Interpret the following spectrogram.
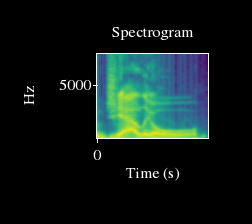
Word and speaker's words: Giallo: Yeah, that's how you say Giallo it. Giallo movies from the 70s from Italy. Yeah, that's what it reminded me of. But do you want to read the synopsis of this movie, Josh? Neo Giallo.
